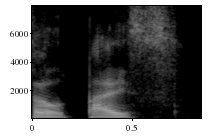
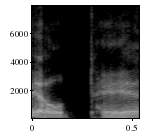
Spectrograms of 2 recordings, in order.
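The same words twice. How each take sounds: First: "Pais" with an eye sound and a final s; corrected Spanish pronunciation. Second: "Pay" ending on an open ay, no final s; French-sounding "Pay", silent ending; French-style pronunciation. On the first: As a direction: say "El Pais" like pah-EES or pice, s sounded. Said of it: "I think that's El Pais". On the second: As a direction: say "El Pay" with "Pay" rhyming with day. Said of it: "You went French". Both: Shown as a demonstration.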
